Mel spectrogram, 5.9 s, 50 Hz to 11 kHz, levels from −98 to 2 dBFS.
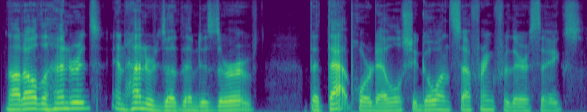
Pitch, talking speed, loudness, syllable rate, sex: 135 Hz, 205 wpm, -23 LUFS, 5.5 syllables/s, male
